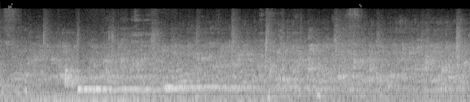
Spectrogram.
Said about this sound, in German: Und das Wassergerüst ist unten in einem Kanal, da in diesen Kugeln, und oben in der Decke kommt das Echo davon. Und es gibt wirklich ein, ein geheimnisvolles Wasser.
